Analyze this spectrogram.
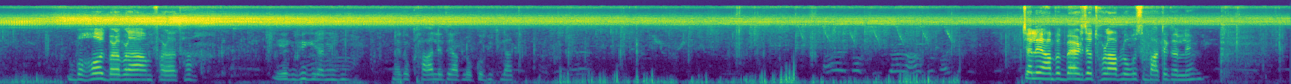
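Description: A young woman talks calmly and close to the microphone.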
